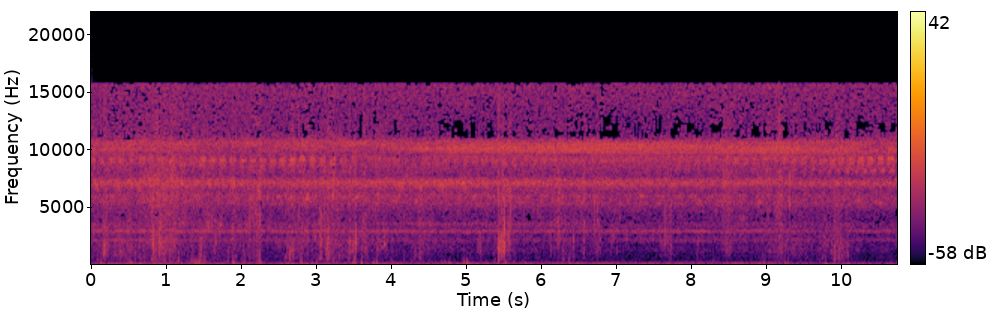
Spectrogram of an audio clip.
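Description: Footsteps and rustling through dry brush and grass, with irregular light snaps and crackles of twigs and stems, and one slightly sharper crack about five and a half seconds in.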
